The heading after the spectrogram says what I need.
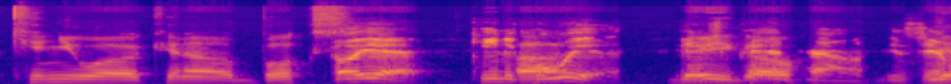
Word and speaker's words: Kinokuniya: I'm a terrible pronouncer. Kina Books. Oh yeah, Kinokuniya.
